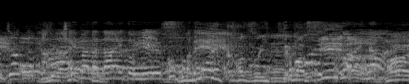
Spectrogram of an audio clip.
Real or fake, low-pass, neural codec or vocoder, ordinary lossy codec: fake; none; codec, 16 kHz, 16 kbps, FreqCodec, larger model; none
